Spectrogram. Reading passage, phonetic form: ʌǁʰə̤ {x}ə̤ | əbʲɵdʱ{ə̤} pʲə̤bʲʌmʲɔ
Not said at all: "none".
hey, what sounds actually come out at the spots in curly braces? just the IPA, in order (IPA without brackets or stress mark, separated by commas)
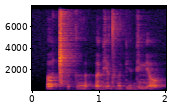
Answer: k, ə̤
